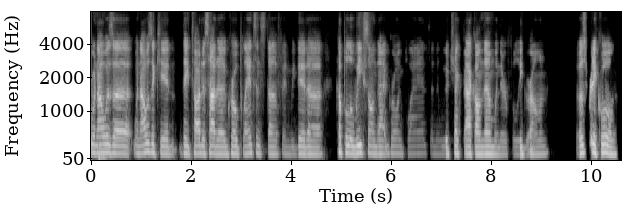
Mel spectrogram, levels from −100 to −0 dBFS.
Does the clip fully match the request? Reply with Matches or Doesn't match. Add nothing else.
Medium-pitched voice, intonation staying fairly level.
Matches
